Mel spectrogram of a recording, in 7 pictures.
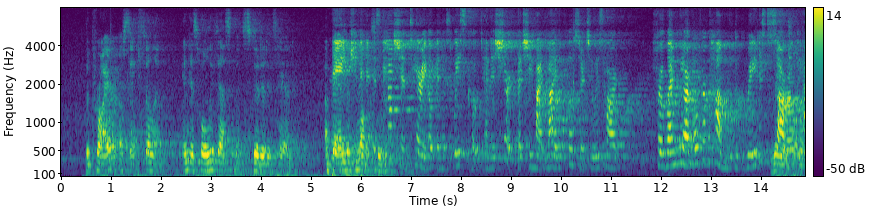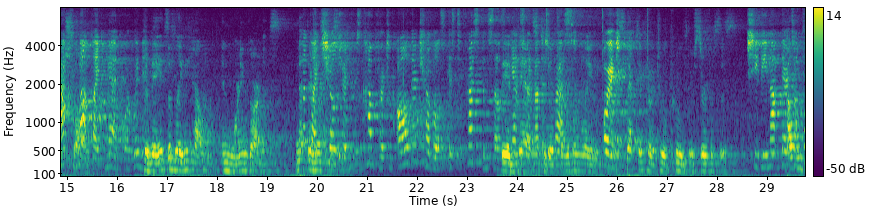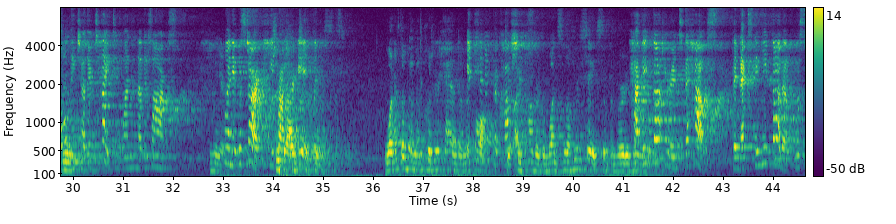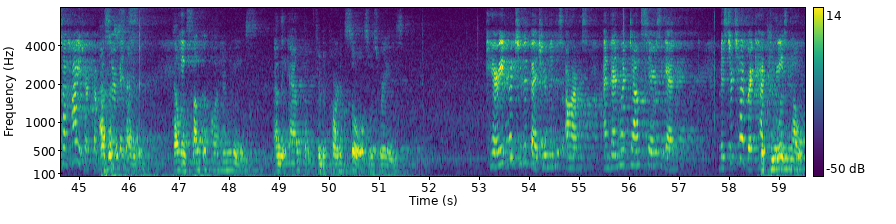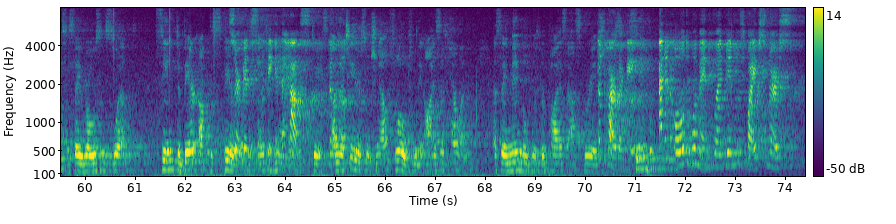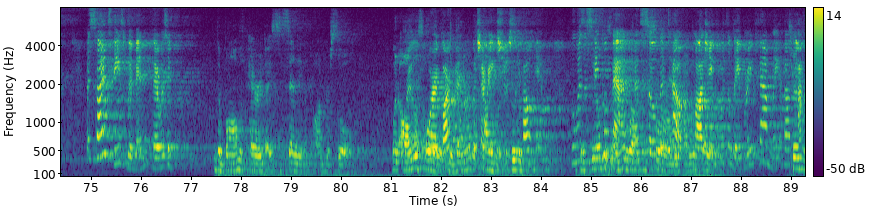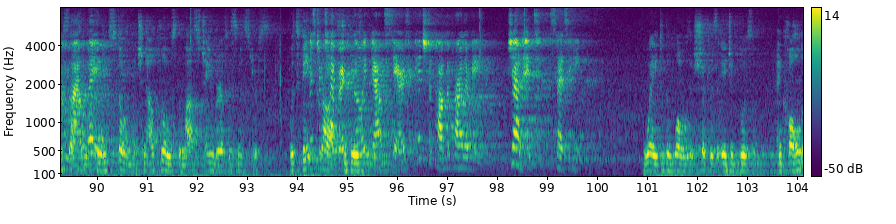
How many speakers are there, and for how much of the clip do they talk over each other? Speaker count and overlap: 2, about 26%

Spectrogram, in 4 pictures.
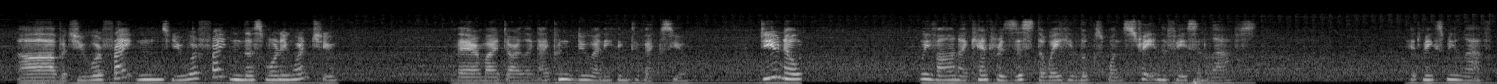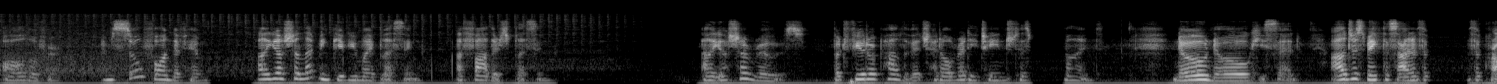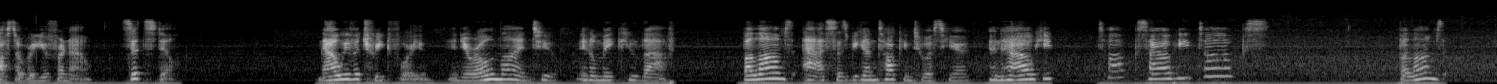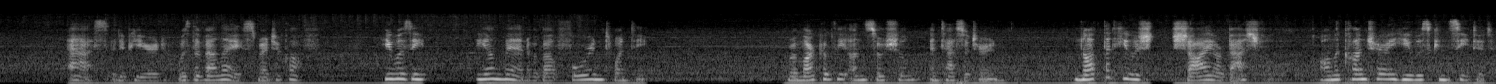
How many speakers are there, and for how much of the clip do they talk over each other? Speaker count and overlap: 1, no overlap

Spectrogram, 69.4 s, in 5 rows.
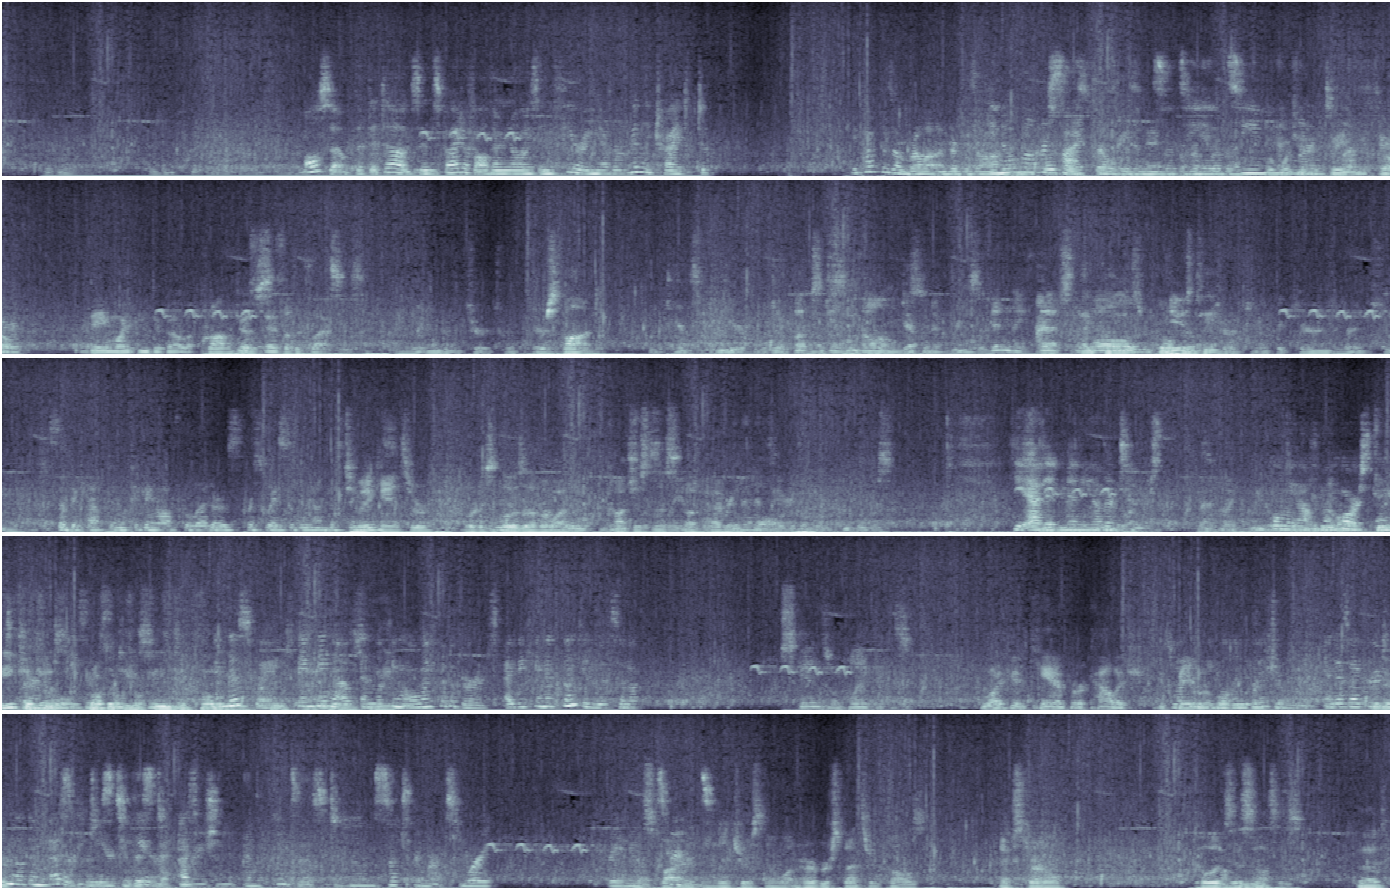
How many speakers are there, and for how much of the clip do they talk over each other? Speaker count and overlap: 10, about 47%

